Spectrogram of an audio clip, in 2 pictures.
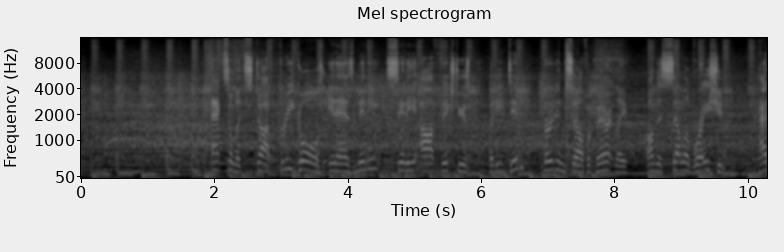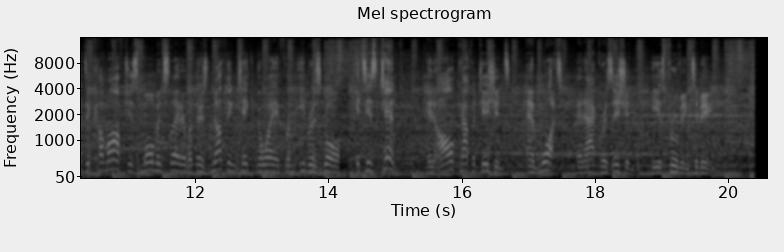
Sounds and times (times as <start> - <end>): Music: 0.0 - 20.4
Speech: 2.0 - 19.8.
